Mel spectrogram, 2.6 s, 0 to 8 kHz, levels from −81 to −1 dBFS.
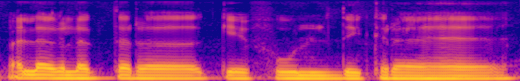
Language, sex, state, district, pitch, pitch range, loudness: Hindi, male, Delhi, New Delhi, 115 Hz, 110-120 Hz, -13 LUFS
